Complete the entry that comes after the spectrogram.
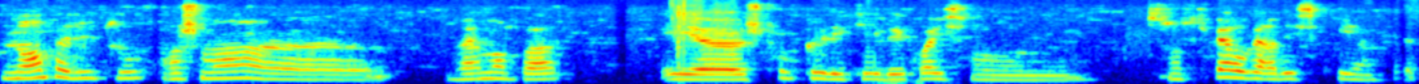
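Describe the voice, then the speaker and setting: A woman speaks at a fairly slow pace with long, frequent pauses. Her pitch is medium and her intonation fairly even. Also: big swings in loudness. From France. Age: 20s. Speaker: freelance graphic designer. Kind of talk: podcast interview. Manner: hesitant, many fillers.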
